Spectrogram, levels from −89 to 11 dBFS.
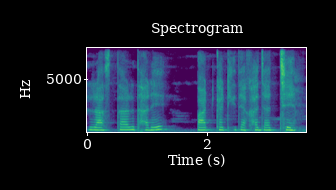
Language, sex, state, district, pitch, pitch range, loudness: Bengali, female, West Bengal, Alipurduar, 235 Hz, 230-245 Hz, -19 LUFS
